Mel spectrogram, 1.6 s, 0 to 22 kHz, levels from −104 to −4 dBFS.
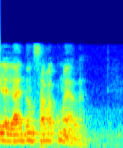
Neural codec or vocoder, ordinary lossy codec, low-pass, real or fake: none; none; 7.2 kHz; real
